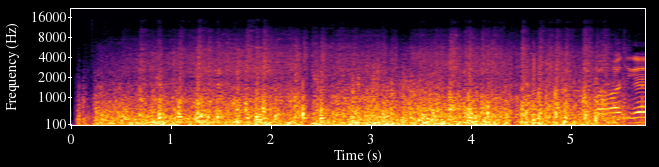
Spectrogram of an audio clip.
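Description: A meter gauge train runs on rails between Bahraich and Mailani Junction, giving a loud, steady rumble with rhythmic clickety-clack of the wheels heard from on board, filling the whole stretch with no talk.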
